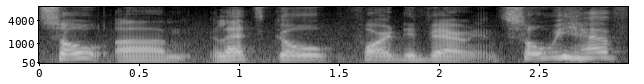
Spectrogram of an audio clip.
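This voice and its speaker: Speaking very slowly with a Portuguese accent, a man lets his pitch swing very widely. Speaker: gaming YouTuber. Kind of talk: explainer tutorial. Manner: halting, many fillers and restarts.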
